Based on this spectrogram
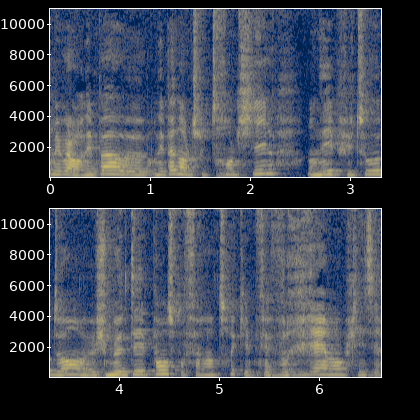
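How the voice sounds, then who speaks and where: A woman speaks at a moderate pace in a medium pitch. Her intonation is fairly even. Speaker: tarot reader. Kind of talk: tarot reading. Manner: hesitant, many fillers.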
